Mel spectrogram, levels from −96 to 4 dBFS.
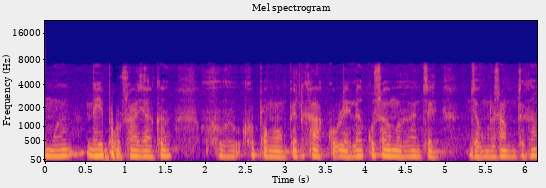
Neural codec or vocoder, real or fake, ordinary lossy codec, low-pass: codec, 16 kHz, 16 kbps, FunCodec, trained on LibriTTS, 50 frames a second; fake; none; 7.2 kHz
